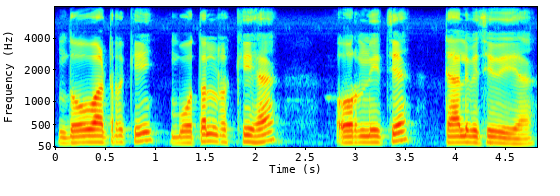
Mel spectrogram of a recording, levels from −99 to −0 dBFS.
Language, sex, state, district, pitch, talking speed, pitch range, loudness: Hindi, male, Uttar Pradesh, Saharanpur, 130 Hz, 150 wpm, 120-140 Hz, -20 LUFS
